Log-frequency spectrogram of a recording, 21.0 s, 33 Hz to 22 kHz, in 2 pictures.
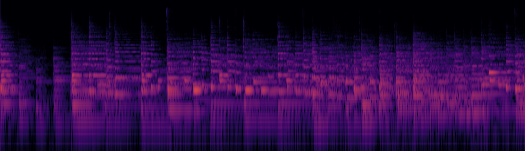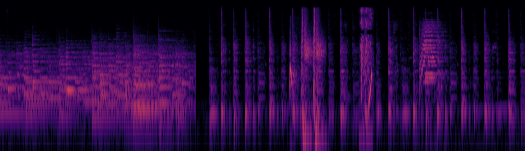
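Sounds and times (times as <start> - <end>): piano music: 0.0 - 14.4, 18.9 - 19.6.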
